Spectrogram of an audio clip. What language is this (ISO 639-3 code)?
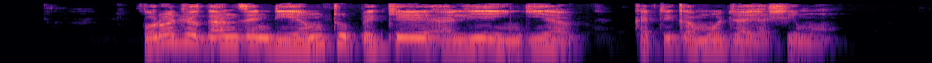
swa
